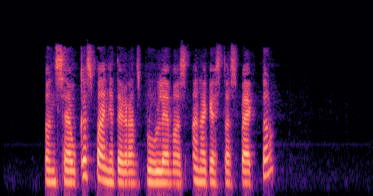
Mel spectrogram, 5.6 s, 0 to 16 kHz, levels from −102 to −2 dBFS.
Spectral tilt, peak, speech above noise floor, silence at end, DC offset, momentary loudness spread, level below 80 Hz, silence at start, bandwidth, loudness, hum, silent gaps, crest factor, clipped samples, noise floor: -5.5 dB/octave; -2 dBFS; 66 dB; 1.5 s; under 0.1%; 8 LU; -66 dBFS; 0.65 s; 7.6 kHz; -20 LUFS; none; none; 20 dB; under 0.1%; -85 dBFS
